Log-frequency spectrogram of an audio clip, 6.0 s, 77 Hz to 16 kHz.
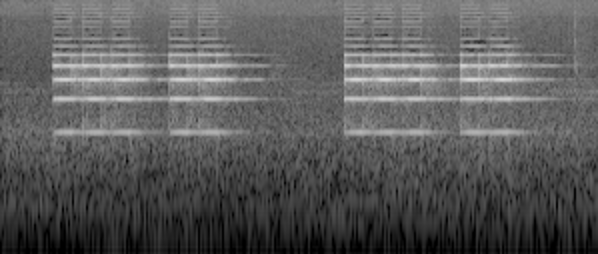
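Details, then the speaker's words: TD-2300 patient monitor sounding repeating triple-beep audible alarms for a reading outside the alarm range; pressing silence makes it visual-only, and for ECG, heart rate and SpO2 the audio alarm returns after 2 minutes. "notice this after I press the silent key it become like a visual alarm only after 2 minutes it will come back again to audio alarm for the three meter three parameters ECG heart rate and spo2"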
